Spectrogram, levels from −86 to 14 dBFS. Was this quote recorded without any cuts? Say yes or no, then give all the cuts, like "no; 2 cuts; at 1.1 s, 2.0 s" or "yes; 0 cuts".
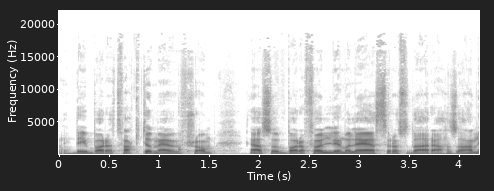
no; 2 cuts; at 1.3 s, 2.8 s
